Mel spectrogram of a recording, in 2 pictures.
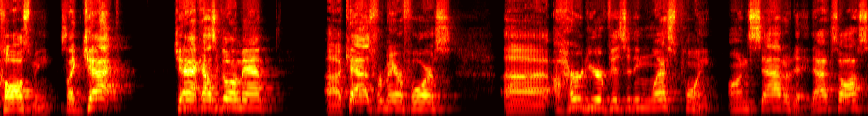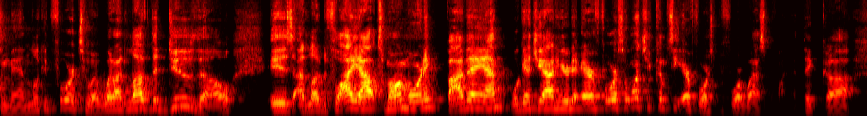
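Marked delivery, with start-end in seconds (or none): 0.8-17.2 pushy, hard-selling, high, energetic delivery. Retelling a recruiting call from a coach: imitating an aggressive, energetic coach. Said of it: "literally how he talks".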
